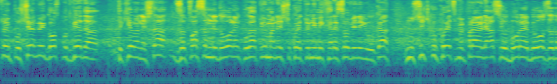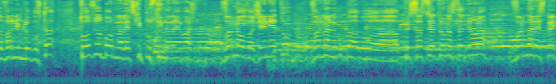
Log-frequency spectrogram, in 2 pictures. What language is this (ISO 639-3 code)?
bul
